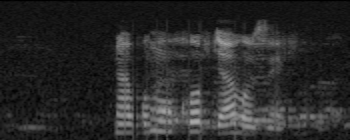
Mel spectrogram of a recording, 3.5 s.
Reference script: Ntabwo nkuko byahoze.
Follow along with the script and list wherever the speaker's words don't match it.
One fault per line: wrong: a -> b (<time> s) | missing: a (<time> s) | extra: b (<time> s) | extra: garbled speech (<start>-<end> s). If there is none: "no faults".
no faults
